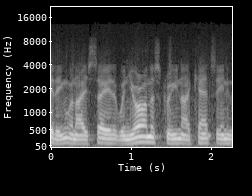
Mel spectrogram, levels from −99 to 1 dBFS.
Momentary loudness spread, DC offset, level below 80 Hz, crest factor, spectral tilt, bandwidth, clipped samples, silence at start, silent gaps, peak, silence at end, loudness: 6 LU; under 0.1%; -54 dBFS; 14 dB; -8.5 dB/octave; 8.2 kHz; under 0.1%; 0 s; none; -8 dBFS; 0 s; -21 LUFS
